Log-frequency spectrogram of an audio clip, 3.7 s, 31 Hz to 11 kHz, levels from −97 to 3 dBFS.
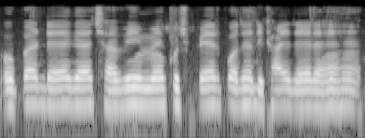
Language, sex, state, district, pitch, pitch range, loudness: Hindi, male, Assam, Kamrup Metropolitan, 130 Hz, 125-130 Hz, -14 LUFS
